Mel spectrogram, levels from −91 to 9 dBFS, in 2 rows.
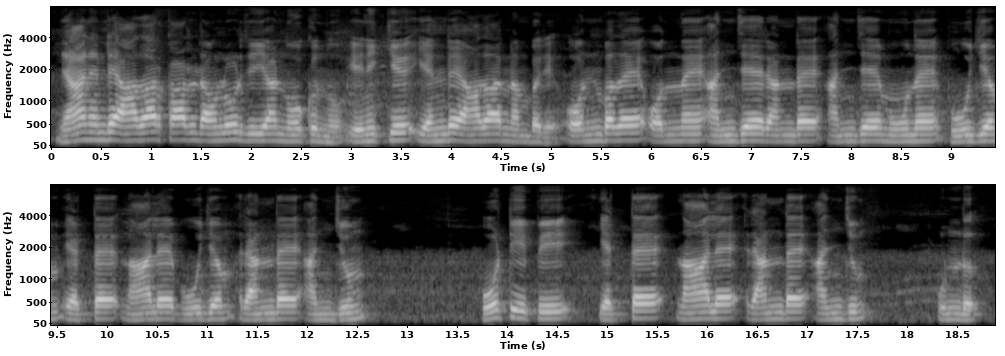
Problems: constant background noise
